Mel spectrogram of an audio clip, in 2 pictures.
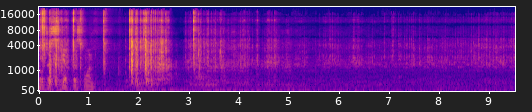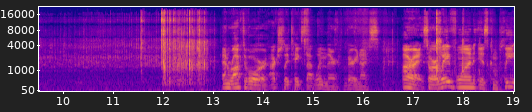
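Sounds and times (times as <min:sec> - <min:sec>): launcher ratcheting rip: 0:00.0 - 0:13.0
spinning tops grinding and whirring: 0:00.0 - 0:19.0.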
